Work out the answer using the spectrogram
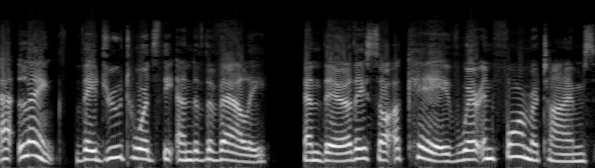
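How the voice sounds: Quiet surroundings and a natural reading voice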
